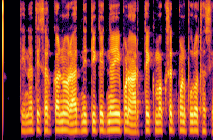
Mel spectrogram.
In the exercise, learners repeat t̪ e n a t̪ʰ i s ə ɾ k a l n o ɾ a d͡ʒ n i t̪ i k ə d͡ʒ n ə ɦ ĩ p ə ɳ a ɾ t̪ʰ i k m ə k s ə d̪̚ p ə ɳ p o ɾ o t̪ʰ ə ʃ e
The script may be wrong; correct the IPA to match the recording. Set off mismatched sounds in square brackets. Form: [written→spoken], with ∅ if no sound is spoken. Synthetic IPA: t̪ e n a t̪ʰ i s ə ɾ k a [l→ɾ] n o ɾ a d͡ʒ n i t̪ i k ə d͡ʒ n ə ɦ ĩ p ə ɳ a ɾ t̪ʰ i k m ə k s ə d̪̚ p ə ɳ p [o→u] ɾ o t̪ʰ ə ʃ e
